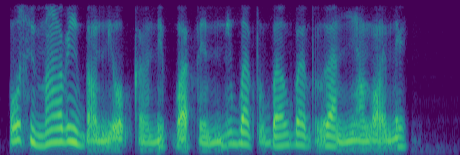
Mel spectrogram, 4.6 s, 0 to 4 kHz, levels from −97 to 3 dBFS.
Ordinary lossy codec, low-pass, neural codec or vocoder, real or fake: none; 3.6 kHz; autoencoder, 44.1 kHz, a latent of 192 numbers a frame, MeloTTS; fake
